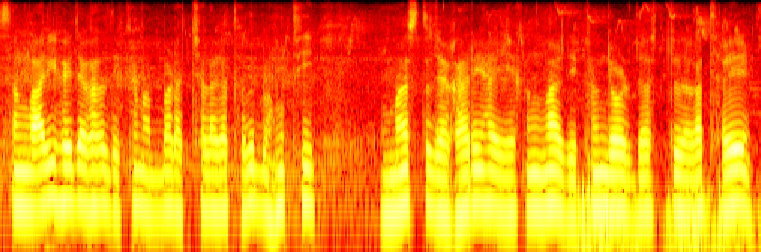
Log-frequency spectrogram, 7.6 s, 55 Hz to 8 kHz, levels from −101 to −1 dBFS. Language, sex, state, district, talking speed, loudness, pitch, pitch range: Chhattisgarhi, male, Chhattisgarh, Sarguja, 205 wpm, -17 LUFS, 130 Hz, 120-135 Hz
